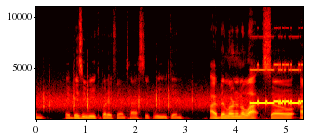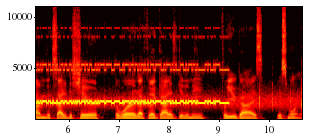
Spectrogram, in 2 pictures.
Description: RTTY (45.45 baud, 170 Hz shift), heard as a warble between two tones, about 1700 Hz centre, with static crashes and speech in English. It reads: DEPUIS CETTE DATE, LE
